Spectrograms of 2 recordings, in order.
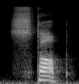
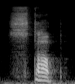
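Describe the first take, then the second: No difference in how they are said.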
